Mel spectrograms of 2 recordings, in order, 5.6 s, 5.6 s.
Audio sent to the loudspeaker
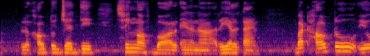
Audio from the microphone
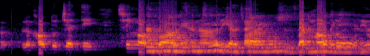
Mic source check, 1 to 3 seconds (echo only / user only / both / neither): both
